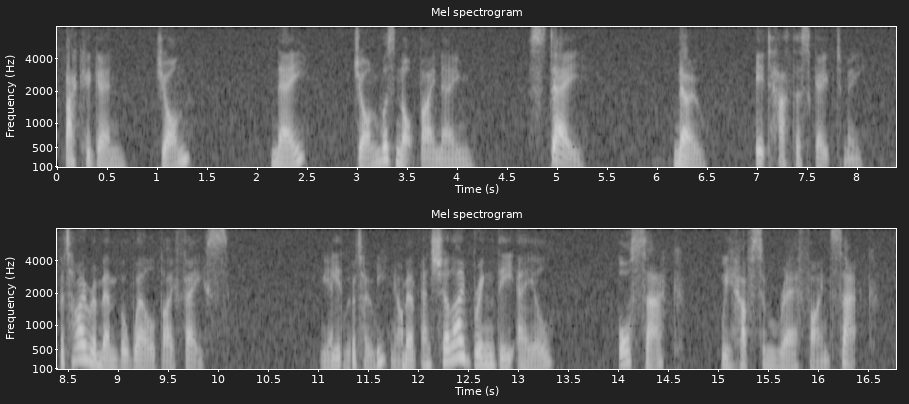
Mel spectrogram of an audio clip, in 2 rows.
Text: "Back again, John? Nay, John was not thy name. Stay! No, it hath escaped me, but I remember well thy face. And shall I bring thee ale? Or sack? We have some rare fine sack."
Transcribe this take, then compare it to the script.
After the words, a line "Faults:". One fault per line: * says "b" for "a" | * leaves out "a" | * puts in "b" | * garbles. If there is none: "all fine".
"Back again, John? Nay, John was not thy name. Stay! No, it hath escaped me, but I remember well thy face. [garbled] And shall I bring thee ale? Or sack? We have some rare fine sack."
Faults:
* garbles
